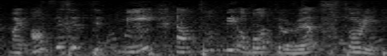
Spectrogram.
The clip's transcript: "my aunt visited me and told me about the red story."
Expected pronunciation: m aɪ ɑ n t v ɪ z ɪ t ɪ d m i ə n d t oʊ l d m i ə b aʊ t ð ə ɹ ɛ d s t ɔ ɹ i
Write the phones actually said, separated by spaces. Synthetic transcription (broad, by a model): m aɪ ɑ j t f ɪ s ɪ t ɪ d m i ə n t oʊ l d m i ə b aʊ t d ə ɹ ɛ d s t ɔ ɹ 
